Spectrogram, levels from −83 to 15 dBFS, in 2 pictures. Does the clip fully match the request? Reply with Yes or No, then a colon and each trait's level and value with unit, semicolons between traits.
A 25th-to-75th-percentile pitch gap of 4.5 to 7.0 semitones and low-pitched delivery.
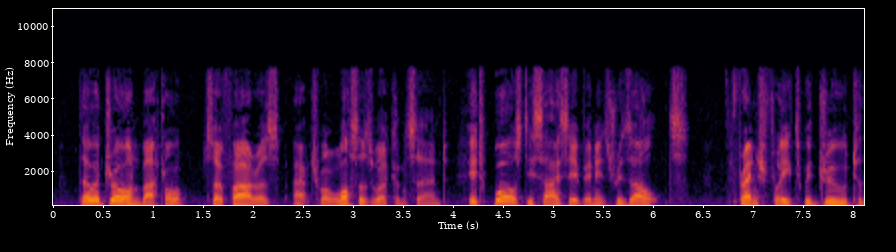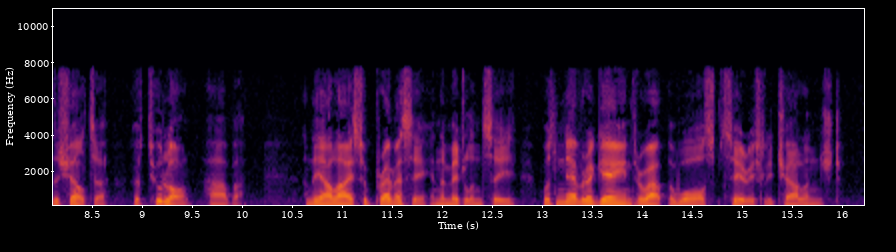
Yes: average, 5.3 semitones; low, 125 Hz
